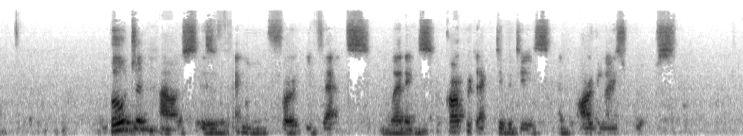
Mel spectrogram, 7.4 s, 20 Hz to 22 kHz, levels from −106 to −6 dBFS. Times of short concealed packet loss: 2.25-2.37

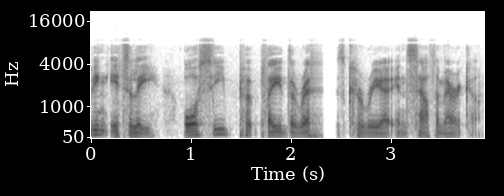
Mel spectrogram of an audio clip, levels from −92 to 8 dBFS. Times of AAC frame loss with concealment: 2.20-2.53

